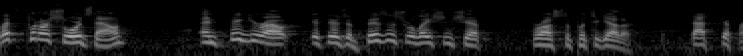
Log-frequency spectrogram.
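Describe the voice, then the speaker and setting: With an East Coast US accent, a man talks in an animated tone at a high pitch, moving through very wide pitch swings at a moderate pace with long, frequent pauses. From US East Coast. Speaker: sales speaker. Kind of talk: keynote talk. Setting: stage with audience.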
